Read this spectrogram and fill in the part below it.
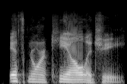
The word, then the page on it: ethnoarchaeology: American English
